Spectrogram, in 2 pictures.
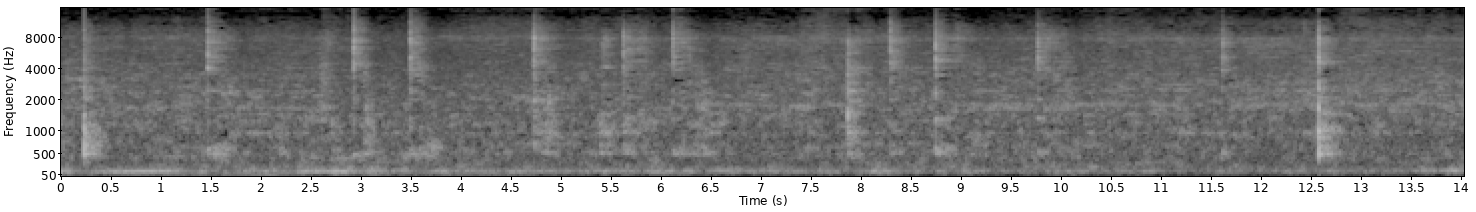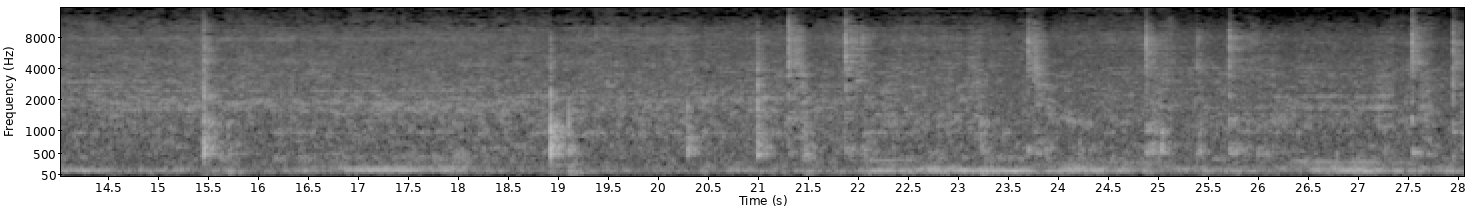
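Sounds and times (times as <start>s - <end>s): spatula tapping and scraping pan: 0.0s - 10.4s, 11.5s - 12.9s, 15.4s - 15.8s, 18.9s - 28.0s
vegetables sizzling: 0.0s - 28.0s.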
